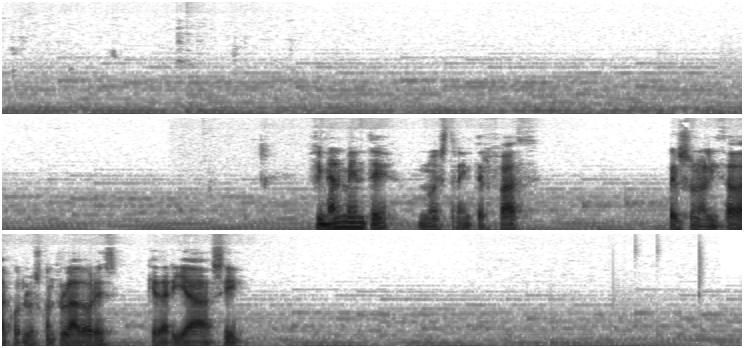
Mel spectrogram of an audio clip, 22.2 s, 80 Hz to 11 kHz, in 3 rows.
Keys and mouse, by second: 0.1-2.3 typing, 3.3 shift+l, 15.7 ctrl+super+click, 16.8 g, 19.5 click, 20.4 click, 21.6 click.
